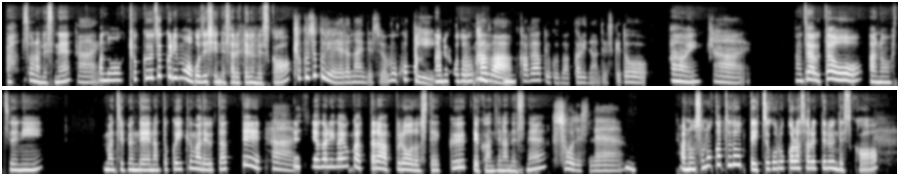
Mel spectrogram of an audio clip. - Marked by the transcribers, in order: static
- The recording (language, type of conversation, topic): Japanese, advice, 完璧主義のせいで製品を公開できず、いら立ってしまうのはなぜですか？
